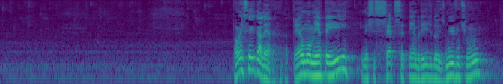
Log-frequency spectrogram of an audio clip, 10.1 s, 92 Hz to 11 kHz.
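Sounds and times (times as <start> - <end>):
low steady hum: 0.0 - 10.0
water trickling from aquarium filter: 0.0 - 10.0.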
